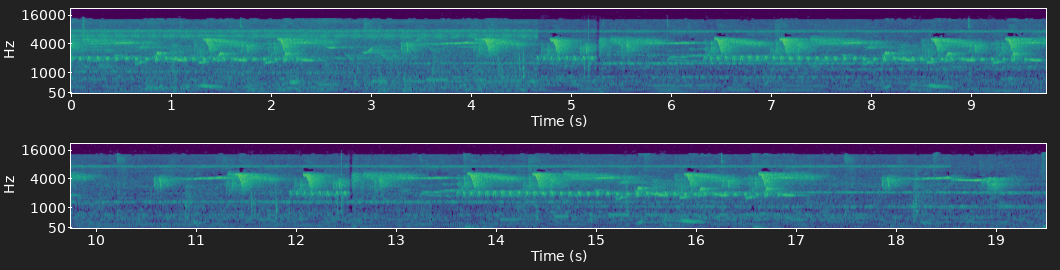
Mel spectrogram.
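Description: Birds calling: short falling whistles repeated several times a second in runs, with buzzy trills of a second or two between them.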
